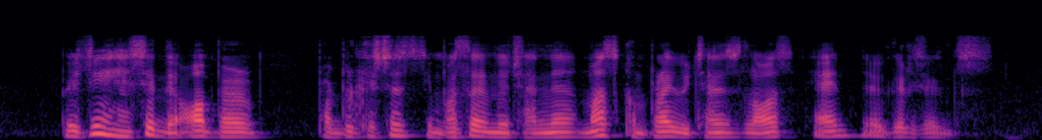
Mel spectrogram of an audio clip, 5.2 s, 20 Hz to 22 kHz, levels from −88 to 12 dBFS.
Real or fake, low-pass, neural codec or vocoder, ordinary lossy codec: real; none; none; none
